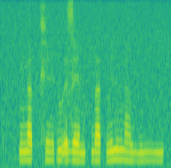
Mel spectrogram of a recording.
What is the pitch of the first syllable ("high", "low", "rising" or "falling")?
low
